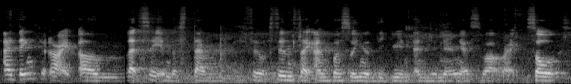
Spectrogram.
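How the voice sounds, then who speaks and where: A university student in her twenties, whose first language is Chinese, answers interview questions as a guest in Malaysian English. She is reflective and fills her sentences with "like." Her low voice keeps a steady tone at a fairly quick pace, and the recording has a roomy echo with faint noise.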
